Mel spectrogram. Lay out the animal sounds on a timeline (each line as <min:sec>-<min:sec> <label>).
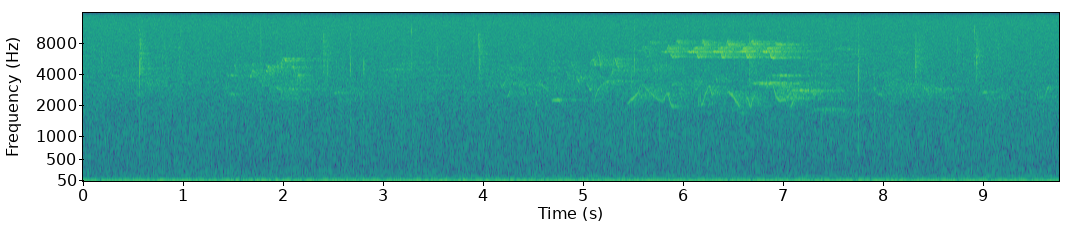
0:01.4-0:02.3 Magnolia Warbler (Setophaga magnolia)
0:04.6-0:06.7 Rose-breasted Grosbeak (Pheucticus ludovicianus)
0:05.4-0:07.3 Black-and-white Warbler (Mniotilta varia)
0:06.3-0:07.4 Wood Thrush (Hylocichla mustelina)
